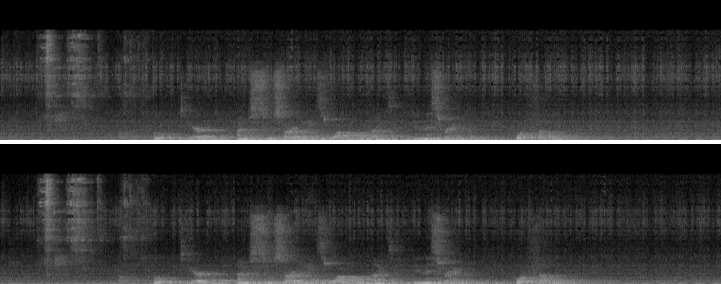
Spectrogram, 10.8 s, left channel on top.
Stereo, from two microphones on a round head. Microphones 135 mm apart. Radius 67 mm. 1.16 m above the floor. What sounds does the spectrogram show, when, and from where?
0.1 s keys jangling: 35° right (ahead or behind), 3 m; by 2.2 s 55° right (ahead or behind), 4.5 m
2.3 s a woman speaking: 15° left (ahead or behind), 1.3 m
